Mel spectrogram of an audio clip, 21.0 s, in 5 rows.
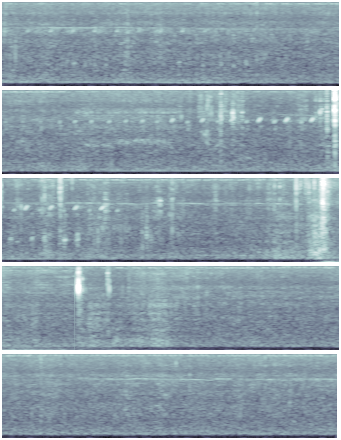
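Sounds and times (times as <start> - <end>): brief thump: 12.3 - 14.2.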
